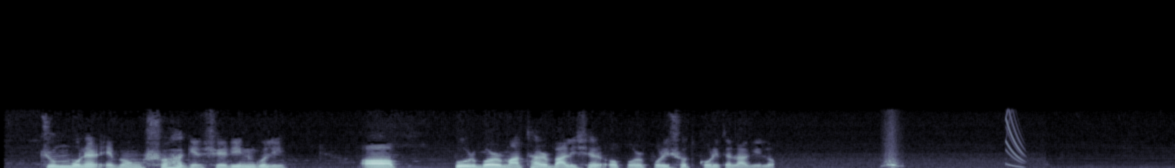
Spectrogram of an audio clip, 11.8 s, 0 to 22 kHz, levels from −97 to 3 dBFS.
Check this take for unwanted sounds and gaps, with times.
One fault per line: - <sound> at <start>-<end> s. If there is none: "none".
- whoosh at 8.8-9.1 s
- chirp at 10.1-10.3 s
